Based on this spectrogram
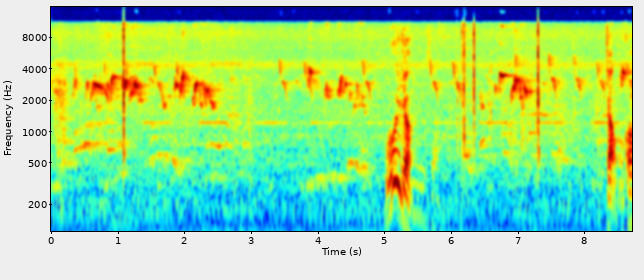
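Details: Wild red-whiskered bulbul being trapped, its voice called bell-like; short bright chirping and warbled notes repeat throughout, with a louder downward-sweeping burst midway, clicks, and a man speaking over it outdoors.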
